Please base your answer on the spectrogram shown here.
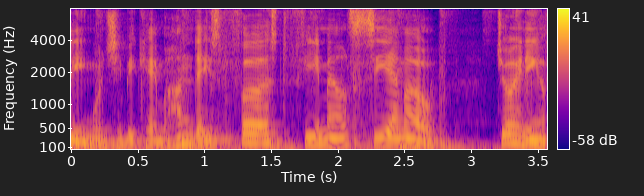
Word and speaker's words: Hyundai: So they always tell us, just say Hyundai like Sunday. So that's what we say. But I think technically the correct pronunciation is Hyundai.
